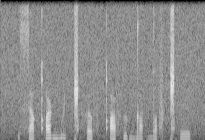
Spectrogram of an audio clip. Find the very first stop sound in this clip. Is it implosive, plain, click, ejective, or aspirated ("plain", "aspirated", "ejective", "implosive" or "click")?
ejective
